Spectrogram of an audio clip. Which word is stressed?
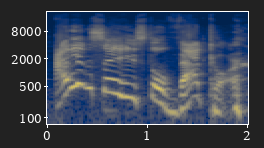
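that. The stress is on "that".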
